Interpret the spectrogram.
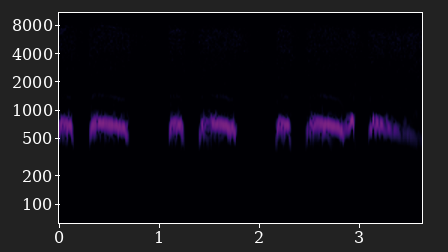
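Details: Decoy spotted dove used to lure wild doves, giving low mellow coos in short-then-long pairs, a brief note followed by a drawn-out slightly falling coo, repeated with brief pauses; no other sounds.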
